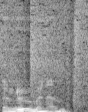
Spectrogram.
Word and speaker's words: aluminum: It's more the fact that the Americans put the emphasis on the second syllable and the Brits put this emphasis on the third syllable. So Americans say aluminum, and Brits say, well,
